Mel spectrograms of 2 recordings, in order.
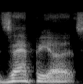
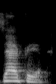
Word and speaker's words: Zapier: And right on the side of it, it says, by the way, here's how you say it: Zapier, same as happier, right? It is Zapier.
